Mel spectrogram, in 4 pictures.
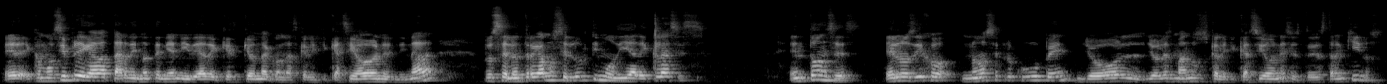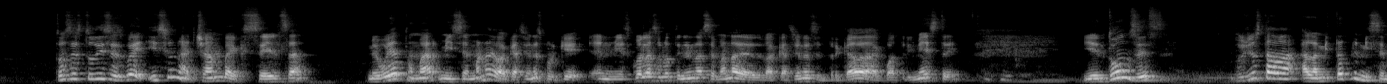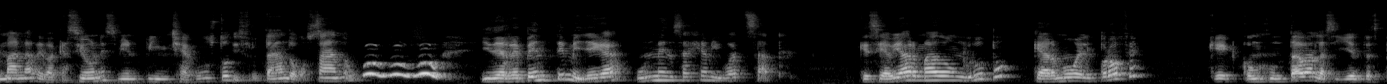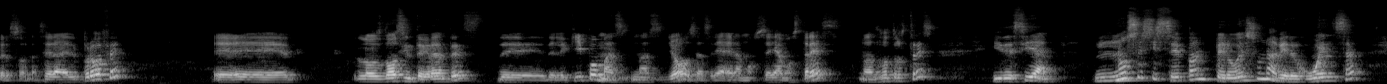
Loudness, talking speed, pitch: -24 LUFS, 160 wpm, 165 Hz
